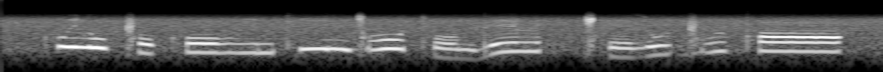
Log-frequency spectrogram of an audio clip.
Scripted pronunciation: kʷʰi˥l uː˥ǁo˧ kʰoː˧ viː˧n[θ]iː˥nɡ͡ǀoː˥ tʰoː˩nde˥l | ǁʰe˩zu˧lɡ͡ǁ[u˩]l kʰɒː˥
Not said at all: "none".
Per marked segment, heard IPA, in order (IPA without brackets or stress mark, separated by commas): tʰ, u˥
